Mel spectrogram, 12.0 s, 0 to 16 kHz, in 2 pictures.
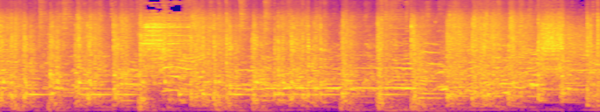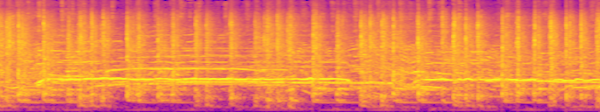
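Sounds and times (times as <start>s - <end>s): drums steady beat: 0.0s - 12.0s.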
